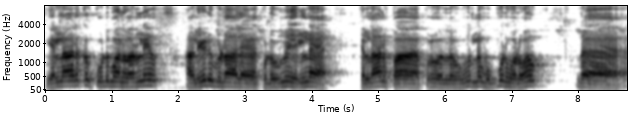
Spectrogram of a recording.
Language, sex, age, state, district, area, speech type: Tamil, male, 60+, Tamil Nadu, Cuddalore, rural, spontaneous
